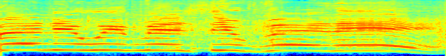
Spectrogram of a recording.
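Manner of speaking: very high, hammed-up wail; comic wailing cry. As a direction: wail it out in mock despair. Comic lament calling out name.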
